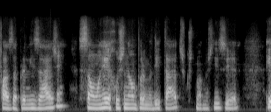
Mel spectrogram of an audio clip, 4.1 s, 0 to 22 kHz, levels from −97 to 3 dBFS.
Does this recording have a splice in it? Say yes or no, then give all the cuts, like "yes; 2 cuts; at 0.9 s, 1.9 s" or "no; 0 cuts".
yes; 1 cut; at 2.8 s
